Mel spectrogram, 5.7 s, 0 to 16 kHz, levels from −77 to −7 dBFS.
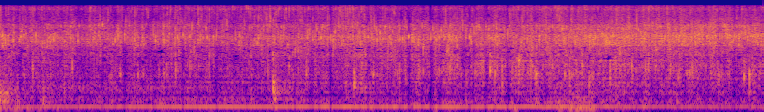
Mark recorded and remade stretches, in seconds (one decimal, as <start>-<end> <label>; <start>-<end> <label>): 0.0-0.9 remade; 0.9-3.1 recorded; 3.1-5.7 remade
